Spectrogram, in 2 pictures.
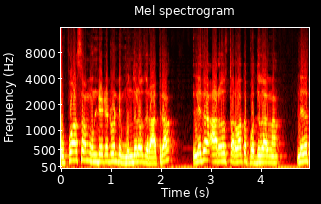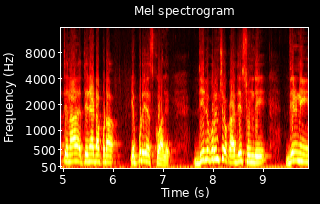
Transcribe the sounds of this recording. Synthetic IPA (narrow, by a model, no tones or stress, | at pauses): upɐʋaːsɐmuɳɖɛːʈɐʈ̬uʋɐɳʈimund̪uɾo̞ːd͡ʒuɾaːt̪ɾɐ | lɛːd̪aːʔaːɾoːd͡ʒut̪ɐɾuʋaːt̪ɐpod̪ːuɡaːlɐnɐ | lɛːd̪aːt̪it̪inɛːʈɐpːuɽɐ | e̞pːuɽut͡ʃe̞ːsu̥kɔːʋaːlḭ | d̪iːniɡuɾiɲt͡ʃiɔkɐɐd̪ʱisund̪i | d̪iːnini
